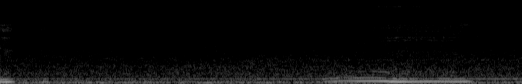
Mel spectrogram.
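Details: Nova, a very active puppy, sprawled out asleep and snoring: soft, low breathing that builds into one drawn-out, rumbling snore over about a second and a half.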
